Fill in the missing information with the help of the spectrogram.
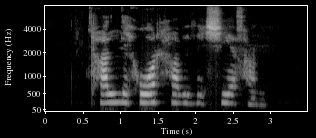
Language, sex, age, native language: Icelandic, male, 9, Icelandic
